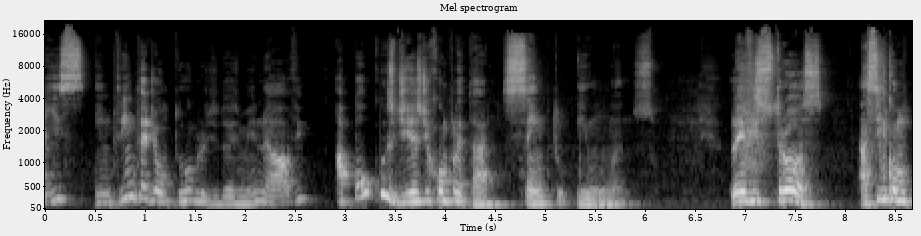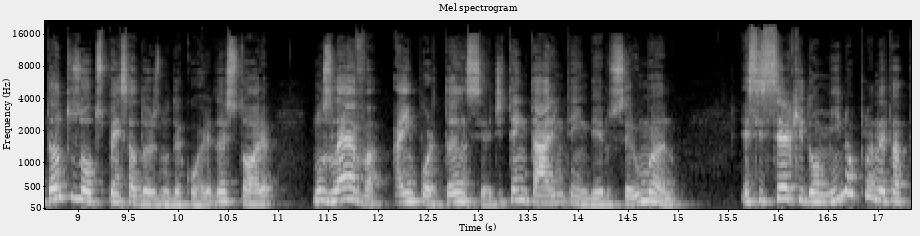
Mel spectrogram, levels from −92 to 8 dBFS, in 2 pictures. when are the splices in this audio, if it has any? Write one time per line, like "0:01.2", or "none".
none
